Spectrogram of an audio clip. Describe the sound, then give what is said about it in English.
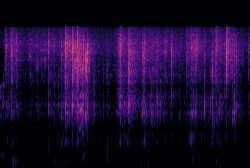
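Crinkling of a chocolate wrapper being opened, a steady run of crisp, rustling crackles lasting a couple of seconds, quiet, with no voices. “Going over the place out, opening chocolate.”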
